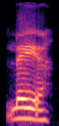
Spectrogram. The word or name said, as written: Leia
